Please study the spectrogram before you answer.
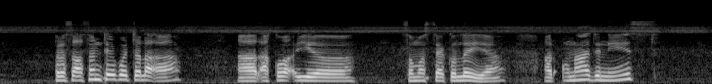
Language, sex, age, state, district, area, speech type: Santali, male, 30-45, Jharkhand, Seraikela Kharsawan, rural, spontaneous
